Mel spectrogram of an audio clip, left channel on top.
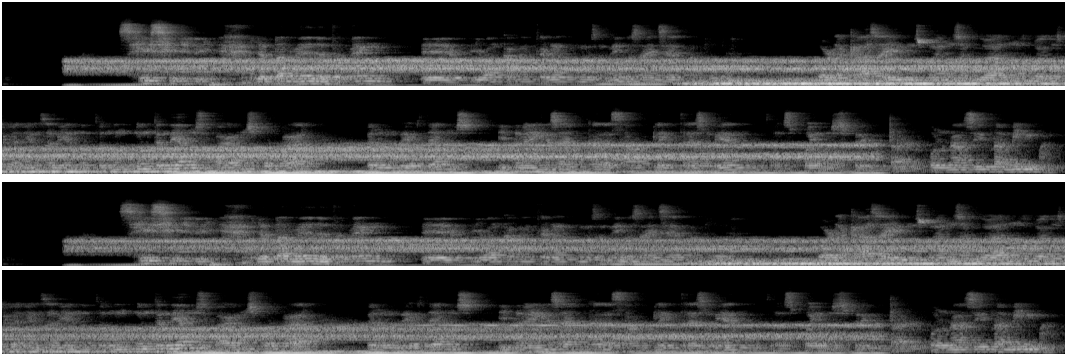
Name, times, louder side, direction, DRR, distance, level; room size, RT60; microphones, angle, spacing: sound 1, 0.6-19.4, left 3 dB, 45° left, 0.4 m, -22 dB
voice 1, 1.2-3.9 4.2-6.8 7.0-7.3 8.2-13.9 14.3-15.3 15.6-21.1, left 1 dB, 65° left, -4 dB, 1.5 m, -29 dB
3.4 x 2.7 x 3.6 m, 0.89 s
head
